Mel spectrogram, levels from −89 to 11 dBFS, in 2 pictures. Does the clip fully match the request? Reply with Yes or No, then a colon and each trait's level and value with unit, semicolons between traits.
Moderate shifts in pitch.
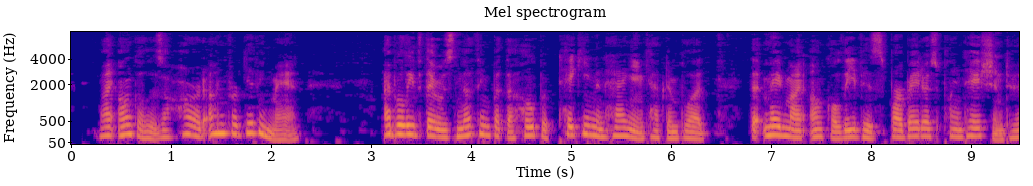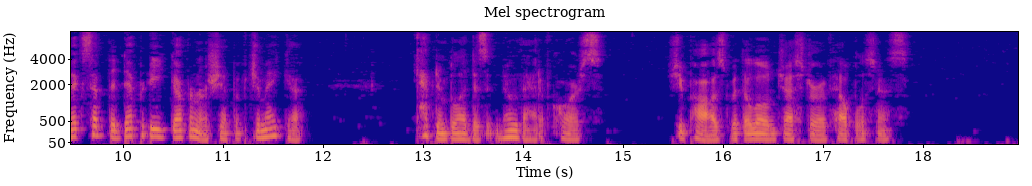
No: wide, 7.8 semitones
